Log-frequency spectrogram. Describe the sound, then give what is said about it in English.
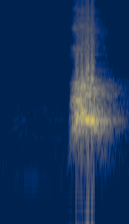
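A dog gives a single loud, sharp bark that ends abruptly, heard alone against silence. “There's nothing there. Stop barking.”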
